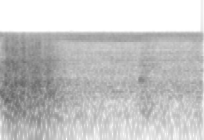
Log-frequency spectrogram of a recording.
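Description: A short burst of noise, fading over about half a second, as a crowd of students drops their arms to their sides together on a drill command: many hands and sleeves slapping and rustling at once, slightly out of step. A low crowd background follows.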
